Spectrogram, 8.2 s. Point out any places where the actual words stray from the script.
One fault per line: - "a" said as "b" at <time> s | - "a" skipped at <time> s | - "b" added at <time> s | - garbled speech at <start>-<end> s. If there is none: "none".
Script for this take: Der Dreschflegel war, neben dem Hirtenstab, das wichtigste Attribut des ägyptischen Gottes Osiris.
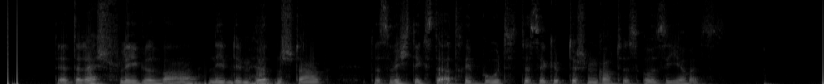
none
